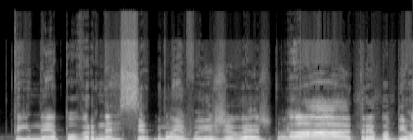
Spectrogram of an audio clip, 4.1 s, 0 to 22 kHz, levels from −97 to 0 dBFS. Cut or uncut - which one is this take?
cut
